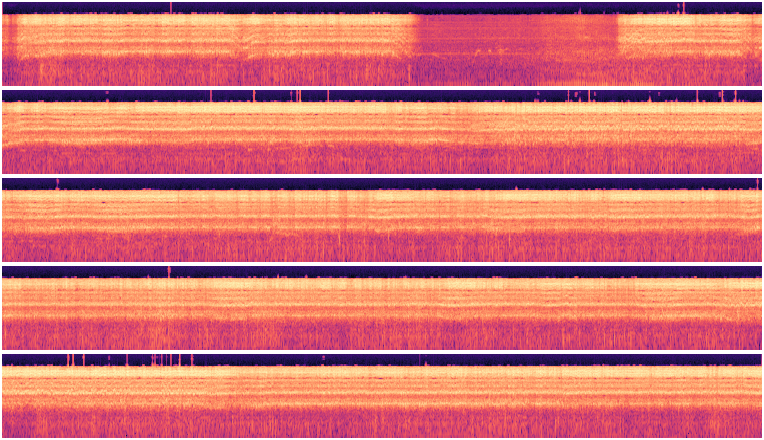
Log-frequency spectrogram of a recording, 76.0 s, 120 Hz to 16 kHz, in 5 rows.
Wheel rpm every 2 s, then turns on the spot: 140, 230, 200, 220, 20, 0, 130, 170, 220, 220, 230, 230, 200, 200, 200, 210, 230, 240, 230, 230, 220, 230, 230, 230, 230, 230, 240, 230, 230, 230, 200, 200, 200, 230, 230, 240, 230, 240.
none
